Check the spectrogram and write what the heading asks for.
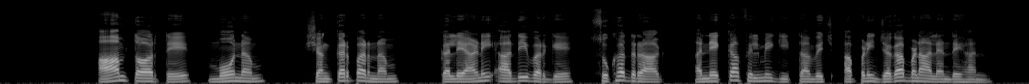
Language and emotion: Punjabi, neutral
